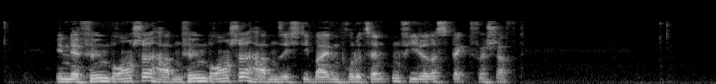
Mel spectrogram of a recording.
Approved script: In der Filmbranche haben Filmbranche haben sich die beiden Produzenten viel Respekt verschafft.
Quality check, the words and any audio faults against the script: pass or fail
pass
